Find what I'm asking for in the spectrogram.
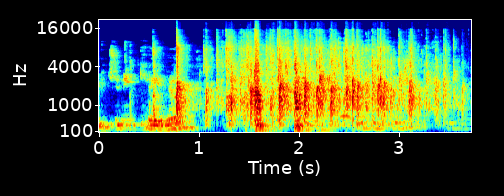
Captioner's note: audience clapping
